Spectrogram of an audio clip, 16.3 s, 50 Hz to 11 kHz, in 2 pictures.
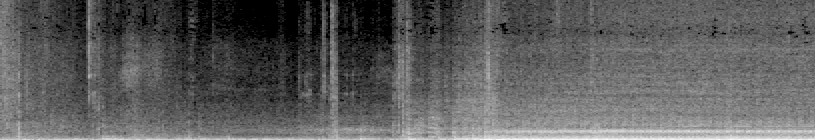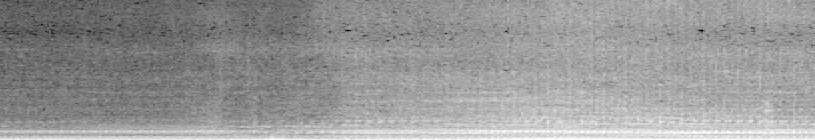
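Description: Swapped-in 1.9 ALH TDI diesel engine started with the key about four seconds in, catching at once and then running steadily at idle, a little louder in the second half.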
